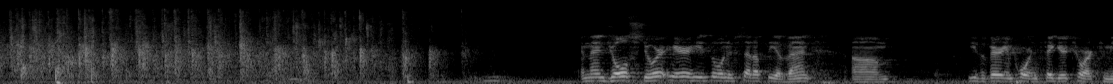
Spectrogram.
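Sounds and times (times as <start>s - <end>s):
audience applause: 0.0s - 4.7s
speech: 5.9s - 9.0s, 9.7s - 11.1s.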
